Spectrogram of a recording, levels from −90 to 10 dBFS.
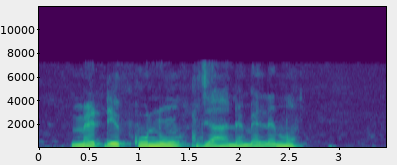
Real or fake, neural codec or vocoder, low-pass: fake; codec, 16 kHz, 4 kbps, X-Codec, HuBERT features, trained on LibriSpeech; 7.2 kHz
